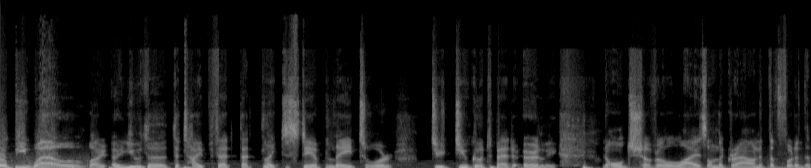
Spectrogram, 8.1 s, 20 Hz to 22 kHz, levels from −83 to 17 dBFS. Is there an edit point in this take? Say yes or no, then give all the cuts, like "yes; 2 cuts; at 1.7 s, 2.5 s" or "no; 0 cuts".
yes; 2 cuts; at 0.9 s, 6.0 s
